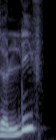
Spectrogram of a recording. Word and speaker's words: LIF: Le nom du projet, c'est The Leaf Project Low Impact Fleece Jacket. J'ai bon sur la prononciation C'est ça, exactement.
